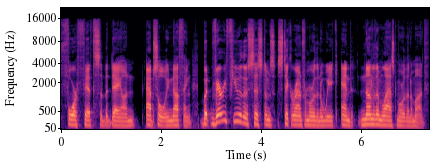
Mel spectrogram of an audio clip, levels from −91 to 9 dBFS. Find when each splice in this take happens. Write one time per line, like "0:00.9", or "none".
0:02.7

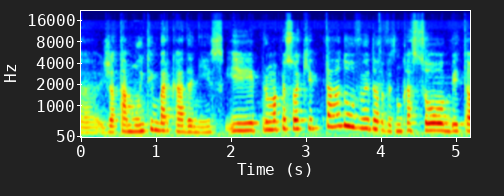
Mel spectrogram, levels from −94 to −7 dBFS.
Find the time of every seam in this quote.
0:01.9
0:04.0

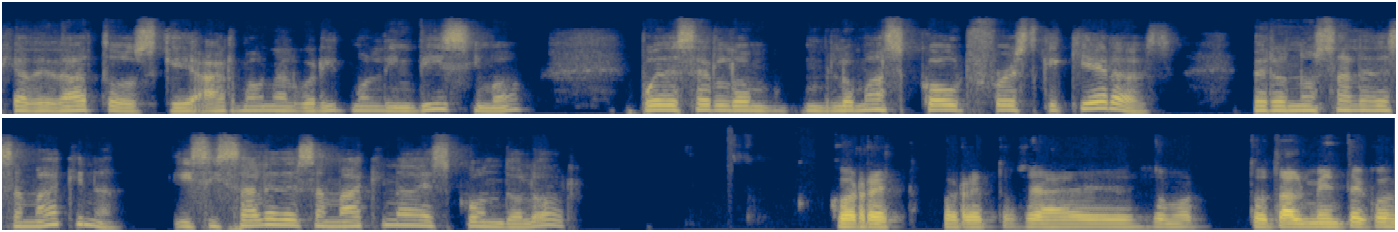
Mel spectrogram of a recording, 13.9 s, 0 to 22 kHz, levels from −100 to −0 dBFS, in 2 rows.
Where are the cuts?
none

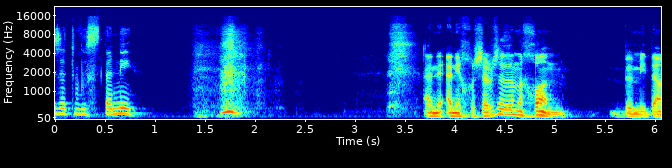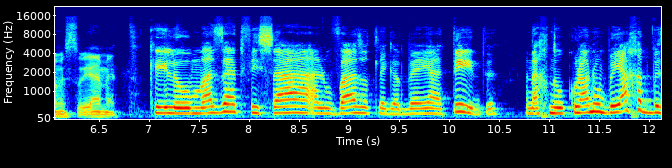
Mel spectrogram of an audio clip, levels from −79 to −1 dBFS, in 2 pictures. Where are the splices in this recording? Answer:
none

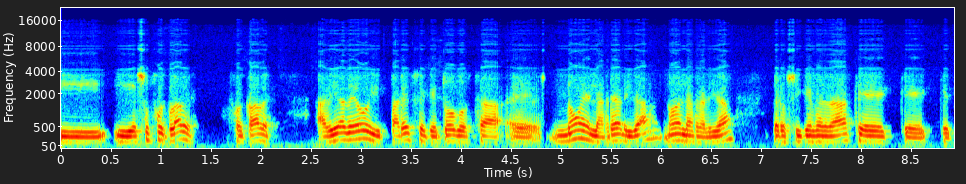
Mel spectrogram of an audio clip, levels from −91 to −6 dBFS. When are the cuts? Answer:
0:04.8

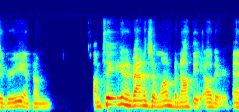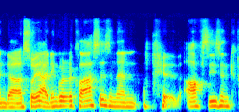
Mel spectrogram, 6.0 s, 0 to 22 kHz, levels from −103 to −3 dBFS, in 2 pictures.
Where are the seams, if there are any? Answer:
0:02.9

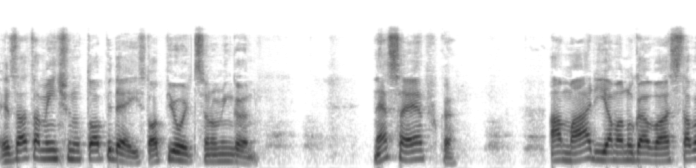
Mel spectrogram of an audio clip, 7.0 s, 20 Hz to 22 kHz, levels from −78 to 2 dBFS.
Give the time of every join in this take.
0:01.4
0:05.4

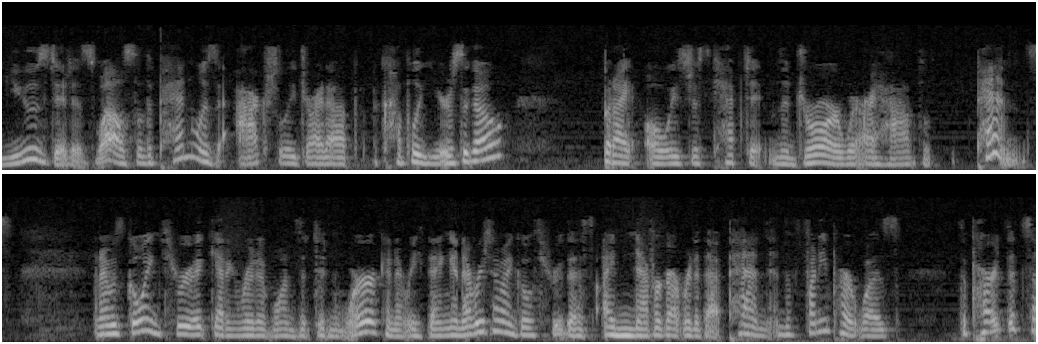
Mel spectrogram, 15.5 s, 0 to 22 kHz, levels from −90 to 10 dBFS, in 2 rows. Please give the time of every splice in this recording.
none

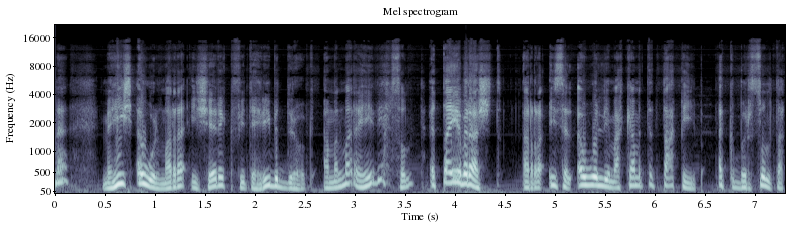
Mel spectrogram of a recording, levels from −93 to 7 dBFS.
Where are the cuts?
0:03.7

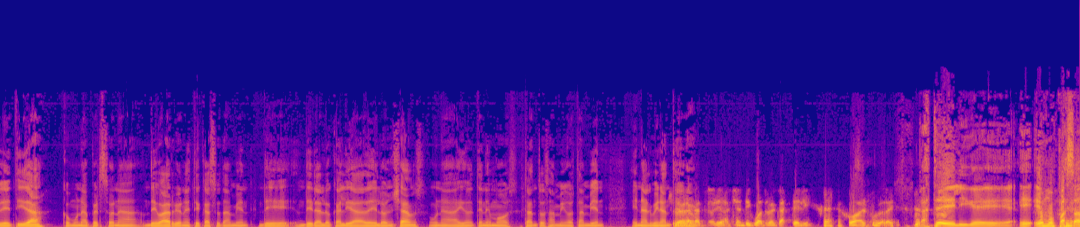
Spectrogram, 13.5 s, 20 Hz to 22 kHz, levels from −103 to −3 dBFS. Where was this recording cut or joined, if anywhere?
0:03.2

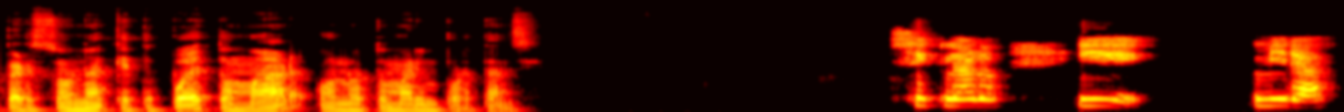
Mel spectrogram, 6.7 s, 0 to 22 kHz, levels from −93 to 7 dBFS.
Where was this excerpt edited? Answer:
none

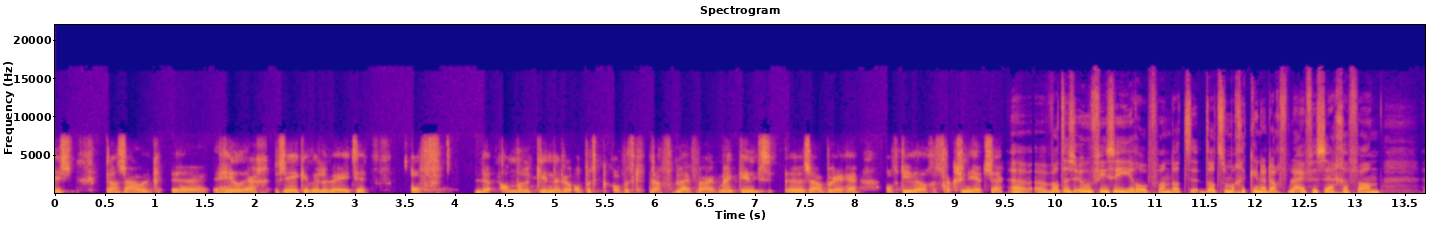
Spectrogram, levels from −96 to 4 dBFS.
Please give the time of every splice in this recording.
0:09.4

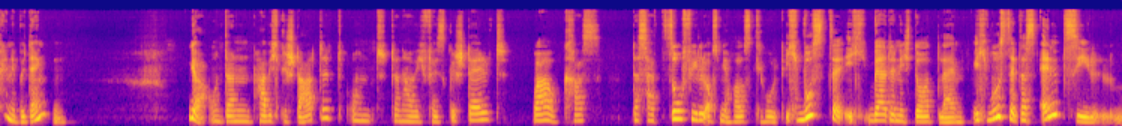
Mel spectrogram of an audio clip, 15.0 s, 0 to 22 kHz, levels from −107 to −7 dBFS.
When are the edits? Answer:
0:13.6

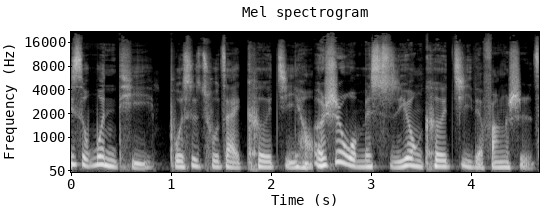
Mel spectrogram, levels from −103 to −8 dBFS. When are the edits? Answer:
0:02.4

